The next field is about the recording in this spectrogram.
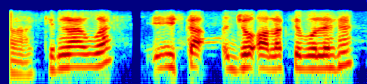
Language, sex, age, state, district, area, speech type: Hindi, male, 18-30, Uttar Pradesh, Mirzapur, rural, conversation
